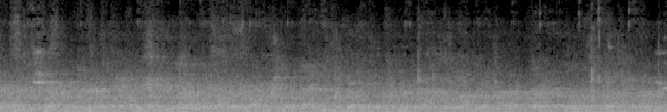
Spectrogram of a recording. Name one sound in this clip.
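A crowd murmurs in the background of a large echoing hall.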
